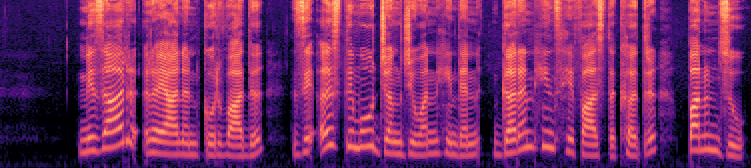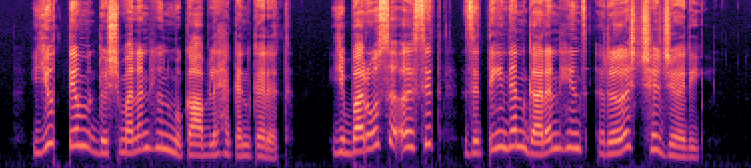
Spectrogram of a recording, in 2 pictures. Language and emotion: Kashmiri, neutral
